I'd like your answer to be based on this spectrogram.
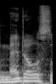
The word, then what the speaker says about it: Meadows: Und äh, Meadows, nicht Midos, wie ich gesagt habe, sondern Meadows, so spricht man es richtig aus.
